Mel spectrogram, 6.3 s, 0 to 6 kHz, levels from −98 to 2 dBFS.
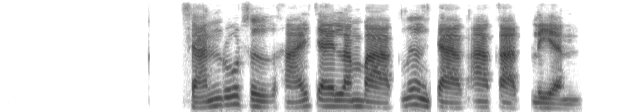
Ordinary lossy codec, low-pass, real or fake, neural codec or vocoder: Opus, 64 kbps; 5.4 kHz; real; none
